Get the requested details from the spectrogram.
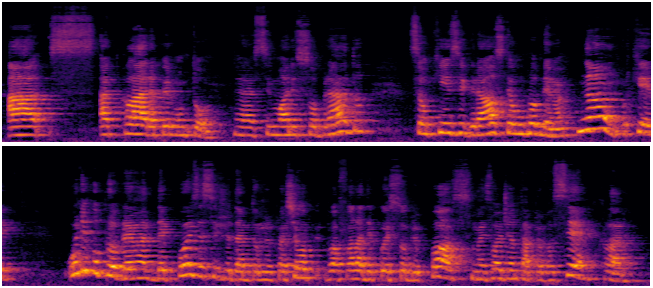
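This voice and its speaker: A woman plastic surgeon with a Brazilian Portuguese accent who answers viewers' questions in a live stream, talks fast and with enthusiasm, and explains while pointing and drawing. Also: medium pitch. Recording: roomy echo, voice a bit far from the mic.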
